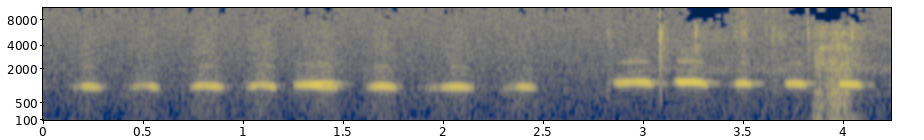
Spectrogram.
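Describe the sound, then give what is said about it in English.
A steady series of short, same-pitched whistled notes repeats in a quick rhythm, about a dozen toots whistled by people into a phone during a call to an automated phone menu, with a brief rough burst near the end and no talking. “Oh, we didn't whistle enough.”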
